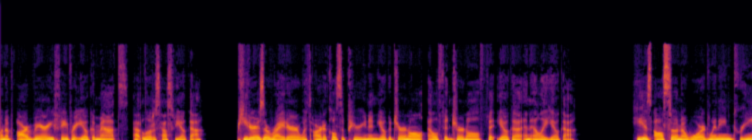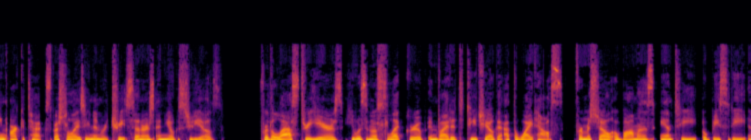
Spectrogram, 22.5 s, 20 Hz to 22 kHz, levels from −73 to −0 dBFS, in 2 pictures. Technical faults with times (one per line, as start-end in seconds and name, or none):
12.17-16.45 call bitrate drop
